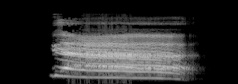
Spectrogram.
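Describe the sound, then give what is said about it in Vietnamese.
A man screams in pain after being shot through the shoulder by an arrow: a single loud, sustained, harsh cry lasting about a second and a half, rising sharply and then cutting off, with no other sounds around it. “Kim Xích Tiêu hét thảm, mũi tên thần quay lại xuyên thủng vai của gã”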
